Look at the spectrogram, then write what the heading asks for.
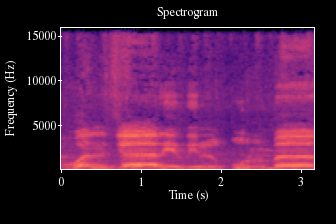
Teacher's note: Ba itu masuk qalqalah ba, tapi tidak dipantulkan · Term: qalqalah yang berharokat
